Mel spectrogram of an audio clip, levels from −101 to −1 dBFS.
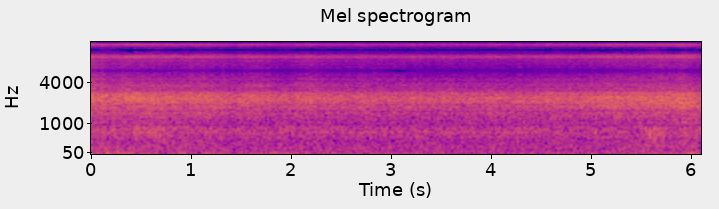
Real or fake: real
